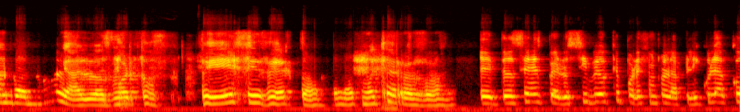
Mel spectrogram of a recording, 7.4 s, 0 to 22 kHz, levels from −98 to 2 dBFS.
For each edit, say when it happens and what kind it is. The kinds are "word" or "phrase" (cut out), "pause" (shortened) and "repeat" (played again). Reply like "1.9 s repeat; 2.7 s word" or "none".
none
